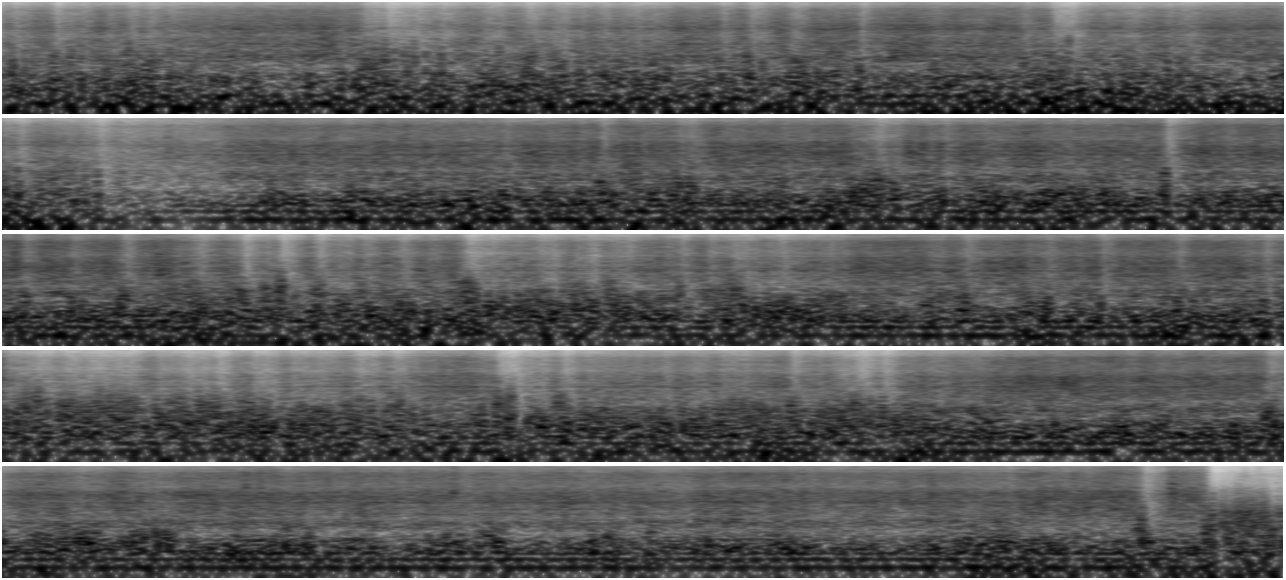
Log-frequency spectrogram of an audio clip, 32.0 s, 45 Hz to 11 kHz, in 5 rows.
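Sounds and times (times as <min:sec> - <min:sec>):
wind buffeting microphone: 0:00.0 - 0:32.0
tractor engine running: 0:06.9 - 0:20.5, 0:22.0 - 0:32.0.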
